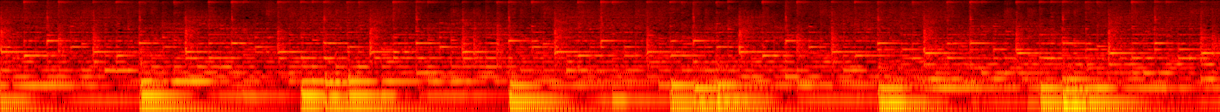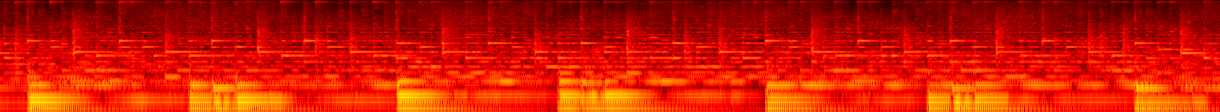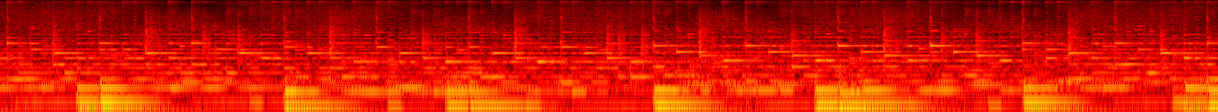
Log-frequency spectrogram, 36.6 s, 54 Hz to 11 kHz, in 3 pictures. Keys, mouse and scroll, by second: 0.0 z, 0.3 click, 0.6 g, 0.8 z, 2.8 click, 3.2 s, 4.3 click, 5.6 scroll up 1, 6.4 s, 6.7 x, 7.5 click, 8.0 r, 9.4 click, 9.7 s, 10.9 click, 11.3 g, 12.7 click, 13.4 r, 13.8 click, 14.1 scroll down 1, 14.6 middle click, 15.6 scroll up 1, 16.2 click, 16.9 scroll up 1, 17.9-18.3 scroll down 1, 18.3-20.0 middle drag.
